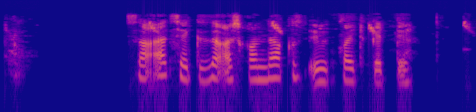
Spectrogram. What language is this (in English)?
Uyghur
